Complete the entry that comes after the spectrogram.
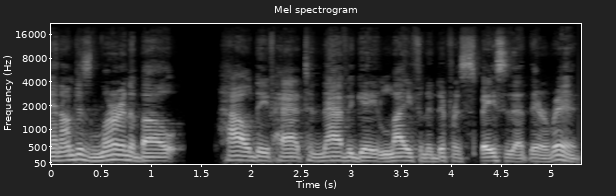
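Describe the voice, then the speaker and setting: Here is a man with an American accent and a plain, everyday voice. His pitch is fairly low, his intonation fairly even, and his pace moderate. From United States. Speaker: diversity consultant and author. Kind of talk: podcast interview.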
